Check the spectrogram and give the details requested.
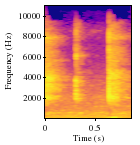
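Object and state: Loose crankshaft with worn bearings.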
